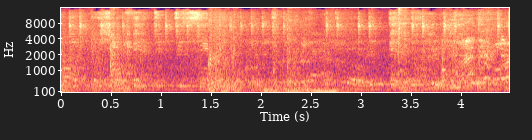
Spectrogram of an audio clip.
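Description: Bowling alley sound: loud background music with a repeating bass beat over a hubbub of voices, with a few sharp knocks.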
